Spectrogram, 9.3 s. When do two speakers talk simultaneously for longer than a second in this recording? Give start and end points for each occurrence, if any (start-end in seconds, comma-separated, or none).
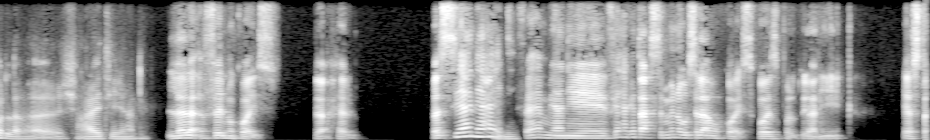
none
